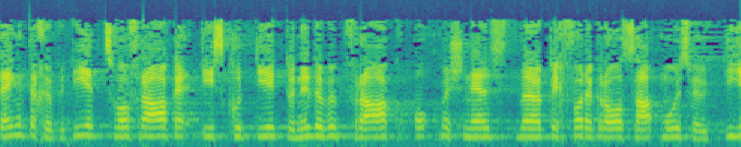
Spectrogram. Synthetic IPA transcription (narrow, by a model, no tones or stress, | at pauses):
ɛɪɡntlɪχʏb̥əd̥iət͡sʋofɾɑːɡəd̥iskʰutiːət̚ːunɪdʏbəpfɾɑːɡɔp̚məʃnɛlst̚mœːɡlɪχfɔɾəɡɾoːsɑtmuəsʋɪld̥i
